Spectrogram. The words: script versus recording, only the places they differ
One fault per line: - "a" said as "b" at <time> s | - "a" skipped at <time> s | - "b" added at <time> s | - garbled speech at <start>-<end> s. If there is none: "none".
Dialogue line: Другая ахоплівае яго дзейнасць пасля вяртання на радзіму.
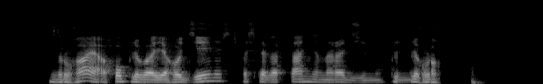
- garbled speech at 3.9-4.4 s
